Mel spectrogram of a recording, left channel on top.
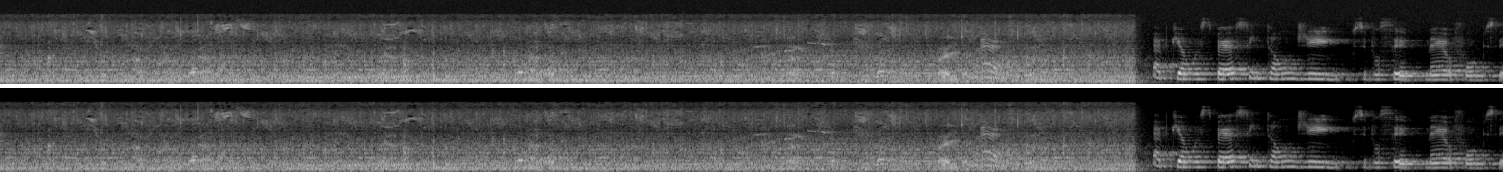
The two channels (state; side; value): noise; left; hiss, 25 dB below the sound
